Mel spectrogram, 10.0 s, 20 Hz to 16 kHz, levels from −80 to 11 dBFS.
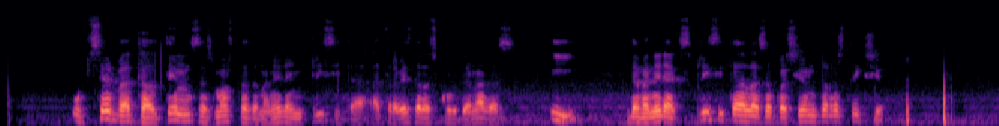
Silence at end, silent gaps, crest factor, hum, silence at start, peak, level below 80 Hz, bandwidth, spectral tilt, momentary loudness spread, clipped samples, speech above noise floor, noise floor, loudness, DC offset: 0.55 s; none; 20 dB; none; 0.75 s; -2 dBFS; -58 dBFS; 8.6 kHz; -8.5 dB/octave; 16 LU; under 0.1%; 40 dB; -61 dBFS; -22 LUFS; under 0.1%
